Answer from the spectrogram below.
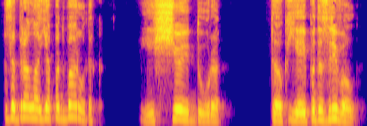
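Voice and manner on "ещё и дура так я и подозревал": low, smug dragon scoff. Acted. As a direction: scoff at her, unimpressed. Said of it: "хмыкнул ящер".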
